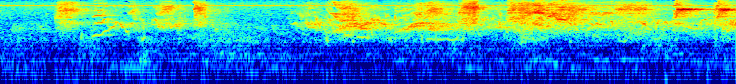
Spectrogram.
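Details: Pet budgerigars start softly with scattered scratchy chirps, then build into louder, dense warbling chatter, ending with a couple of clear, high pure whistles.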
